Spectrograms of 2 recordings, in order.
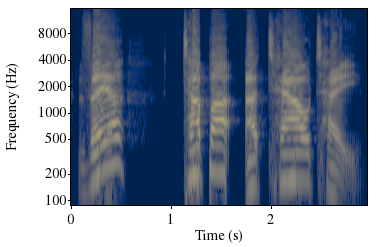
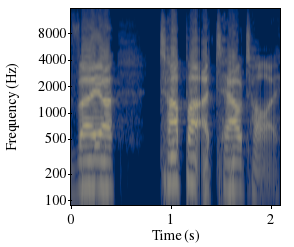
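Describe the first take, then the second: First: The last syllable sounds like 'tay'. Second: The last syllable sounds like 'tie'. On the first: "Or tie. It's either tay or tie" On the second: "It's either tay or tie, but"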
